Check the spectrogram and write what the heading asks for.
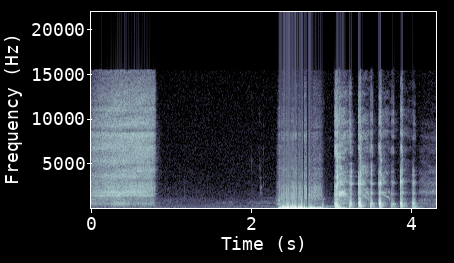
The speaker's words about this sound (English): Nothing bad, right? I like a little, I probably didn't hit it right all the way, but a little cough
